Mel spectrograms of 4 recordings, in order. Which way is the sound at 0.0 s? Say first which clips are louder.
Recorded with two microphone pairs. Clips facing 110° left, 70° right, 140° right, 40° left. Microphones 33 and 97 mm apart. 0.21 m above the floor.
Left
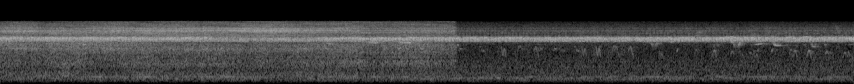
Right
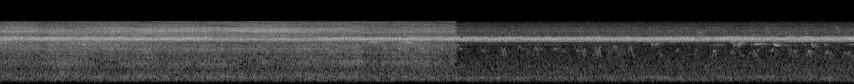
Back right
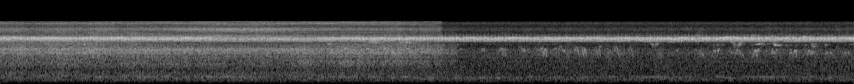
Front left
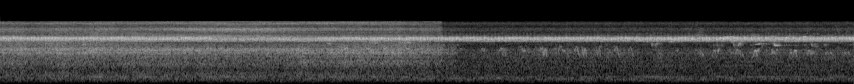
Left 1 dB, back right 1 dB; 90° left.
